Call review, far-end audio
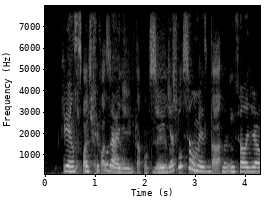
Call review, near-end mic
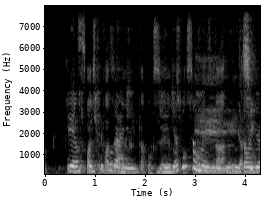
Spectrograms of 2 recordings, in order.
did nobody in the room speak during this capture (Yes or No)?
No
